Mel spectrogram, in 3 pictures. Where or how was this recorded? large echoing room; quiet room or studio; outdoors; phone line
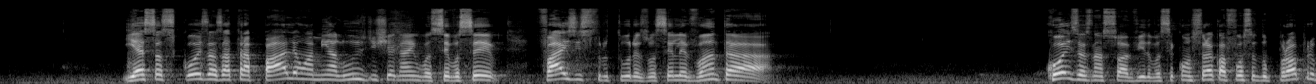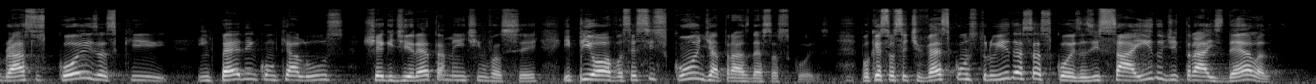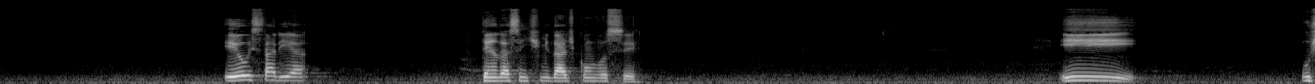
large echoing room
